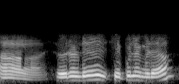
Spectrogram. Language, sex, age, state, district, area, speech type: Telugu, male, 60+, Andhra Pradesh, Sri Balaji, urban, conversation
